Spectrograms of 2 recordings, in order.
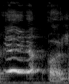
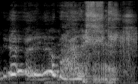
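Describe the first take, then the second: First: Very high, squealy mock cheer, laughing on "nail polish"; girls cheering. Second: Slow, drawn-out, high "Yay, nail polish"; deadpan mock cheer. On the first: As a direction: squeal "Yay" like excited girls. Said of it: "All the girls like". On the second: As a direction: drag out the cheer sarcastically. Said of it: "I'm like".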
